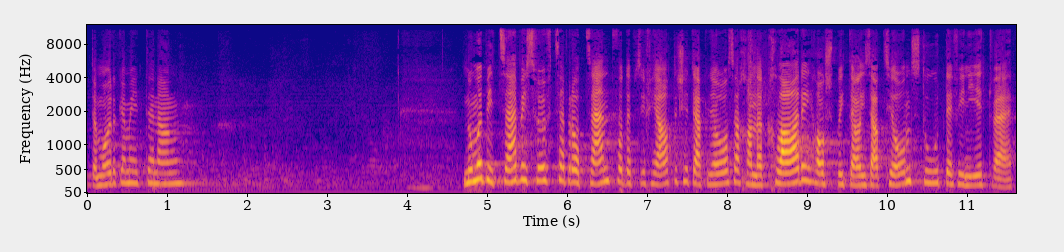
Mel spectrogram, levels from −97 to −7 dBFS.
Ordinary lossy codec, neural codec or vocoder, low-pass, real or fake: none; none; 10.8 kHz; real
